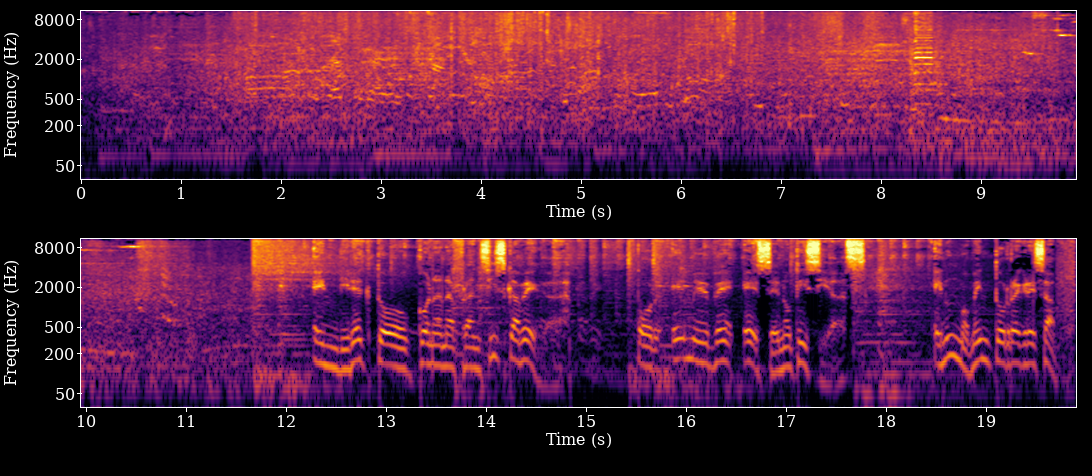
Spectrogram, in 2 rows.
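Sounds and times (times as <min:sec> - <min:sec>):
faint voices of passersby: 0:00.0 - 0:09.8
steady roar of engines in New York City street traffic: 0:00.0 - 0:11.9
car horns honking in New York City street traffic: 0:07.9 - 0:10.8
speech: 0:12.3 - 0:14.9, 0:15.6 - 0:19.8.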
